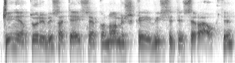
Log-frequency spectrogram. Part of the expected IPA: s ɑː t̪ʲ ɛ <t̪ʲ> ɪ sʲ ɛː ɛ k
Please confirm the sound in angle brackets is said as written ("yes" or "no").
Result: no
